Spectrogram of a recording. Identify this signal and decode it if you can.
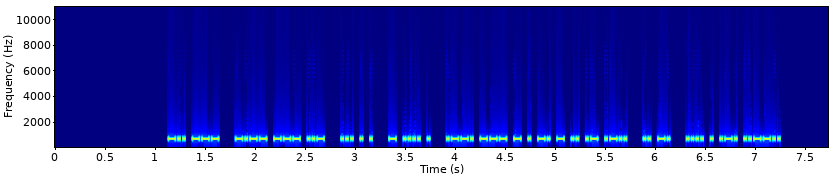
Morse code, heard as a keyed tone, about 50 wpm, 700 Hz. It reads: DO YOU SEE THE POTENTIAL IN HER?
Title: Sentences from Top 1000 Words - Review Part 4 - 50wpm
